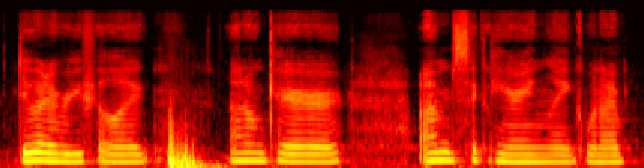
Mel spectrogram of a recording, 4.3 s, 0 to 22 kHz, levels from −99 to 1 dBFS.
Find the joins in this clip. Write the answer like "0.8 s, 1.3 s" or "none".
3.3 s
